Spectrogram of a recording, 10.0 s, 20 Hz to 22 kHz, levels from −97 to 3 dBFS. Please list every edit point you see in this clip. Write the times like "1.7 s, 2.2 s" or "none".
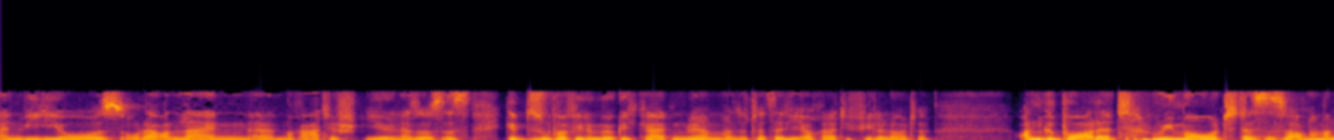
5.2 s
